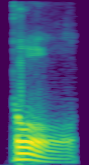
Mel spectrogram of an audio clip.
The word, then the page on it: pawl: British English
